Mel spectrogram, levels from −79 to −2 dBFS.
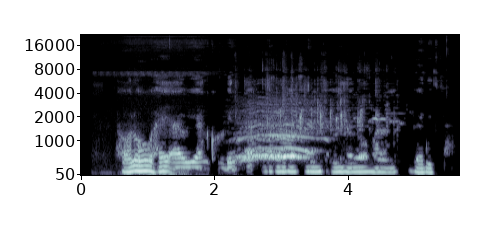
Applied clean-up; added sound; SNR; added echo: classical method Wiener filter.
